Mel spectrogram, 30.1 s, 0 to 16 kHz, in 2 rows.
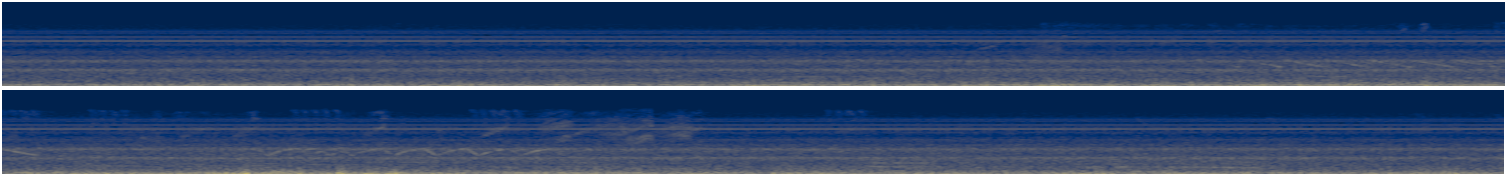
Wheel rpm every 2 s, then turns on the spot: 0, 0, 0, 0, 0, 0, 0, 0, 0, 0, 0, 0, 0, 0, 0.
none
